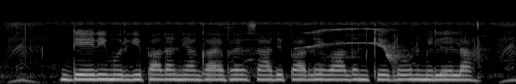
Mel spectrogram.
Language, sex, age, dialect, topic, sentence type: Bhojpuri, female, 25-30, Western, agriculture, statement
